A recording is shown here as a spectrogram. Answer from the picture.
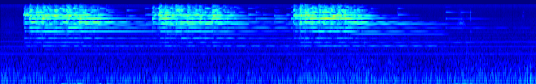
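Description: Altar bells rung three times at the elevation of the chalice after its consecration. Each ring is bright and many-toned, starts suddenly and fades over a couple of seconds, and the rings come about three seconds apart.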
